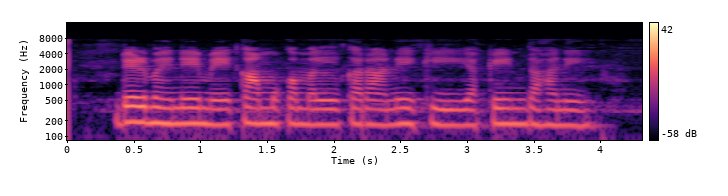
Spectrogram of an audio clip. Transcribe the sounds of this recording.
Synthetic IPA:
ɖeːɽmɐɦinemẽkaːmːʊkəmːəlkɐɾaːnekʰijɐkiːnd̪aɦaːniː

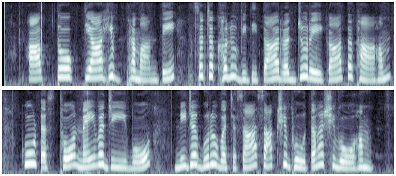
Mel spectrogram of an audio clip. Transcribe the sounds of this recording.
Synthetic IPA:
aːp̚t̪oːk̚t̪jaːɦibʱɾɐmaːnt̪e | sɐt͡ʃɐkʰɐluʋid̪it̪aːɾɐd͡ʒuɾeːkaːt̪ɐt̪ʰaːɦɐmkuːʈɐst̪ʰoːnɐjʋɐd͡ʒiːʋoːnid͡ʒɐɡuɾuʋɐt͡ʃɐsaːsaːkʂibʱuːt̪ɐɦɐ̆ʃiʋoːɦɐm

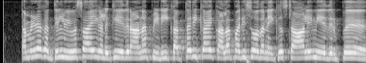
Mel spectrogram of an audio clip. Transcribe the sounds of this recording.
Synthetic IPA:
t̪ɐmɪɻɐɣɐt̪ːɪlʋɪʋɐsaːjɪɣɐɭɯkːɯɛðɪɾaːnɐpɪɽikɐt̪ːɐɾɪkːaːjkɐlɐpːɐɾɪsoːðɐnɐɪkːɯsʈaːlɪnɛðɪɾpɯ

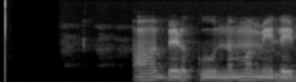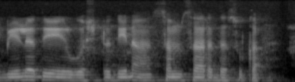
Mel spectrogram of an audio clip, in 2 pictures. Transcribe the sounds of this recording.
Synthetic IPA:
aːbɛɭɐkunɐmːɐme̞ːle̞biːɭɐd̪eːiɾuʋɐʂʈud̪inɐsɐmsaːɾɐd̪ɐsukʰɐ

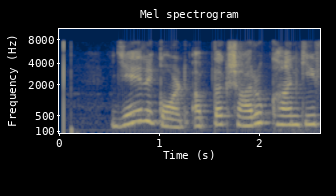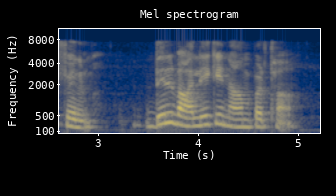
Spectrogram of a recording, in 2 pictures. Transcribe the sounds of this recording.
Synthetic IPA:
jɛɦɾɪkɔːɾɖɐb̚t̪ɐkʃaːɾʊkʰːaːnkifɪlm | d̪ɪlʋaːlekenaːmpɐɾt̪ʰa̰ː

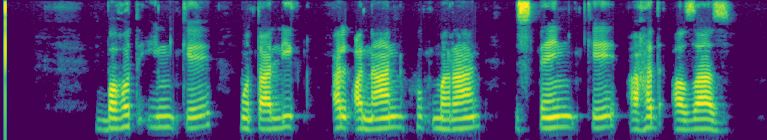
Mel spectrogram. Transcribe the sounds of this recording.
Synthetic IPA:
bɐɦʊt̪ɪnke | mʊt̪aːlːɪq̚ | ɐlɐnaːnhʊkmɐɾaːn | ɪspeːnkeɐɦəd̪aːzaːz

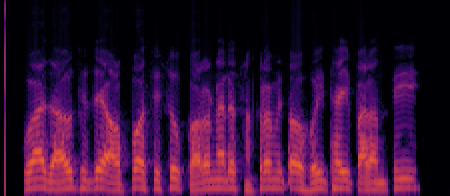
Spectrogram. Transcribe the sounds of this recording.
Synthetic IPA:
kuad͡ʒawt͡ʃʰid͡ʒeɔɭpɔsisukɔɾonaɾesɔŋkɾɔmit̪ɔɦojt̪ʰajpaɾɔnt̪i

